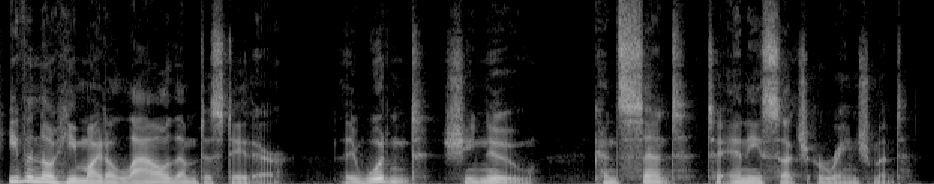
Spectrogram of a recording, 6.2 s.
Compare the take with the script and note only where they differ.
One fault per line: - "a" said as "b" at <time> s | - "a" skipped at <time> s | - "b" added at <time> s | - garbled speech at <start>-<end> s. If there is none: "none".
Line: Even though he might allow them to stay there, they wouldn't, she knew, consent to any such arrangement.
none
